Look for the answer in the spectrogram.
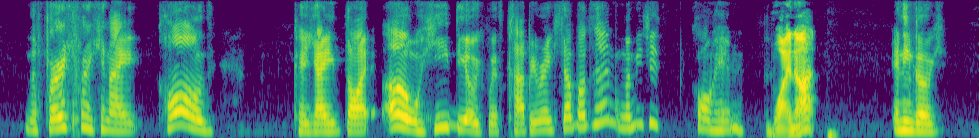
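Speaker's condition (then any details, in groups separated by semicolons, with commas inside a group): Cerebral palsy; uses a wheelchair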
